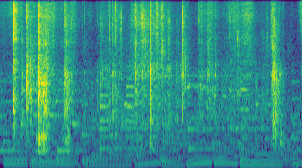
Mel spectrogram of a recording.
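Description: Background music with a steady, stepping bass line, over which a few short knocks and rustles of card and a spiral-bound album being handled and slid into its cover stand out, the sharpest about a second in and again near the end.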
